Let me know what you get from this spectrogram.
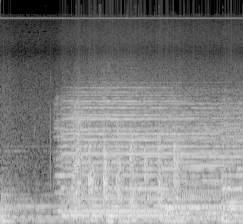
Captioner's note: knocks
